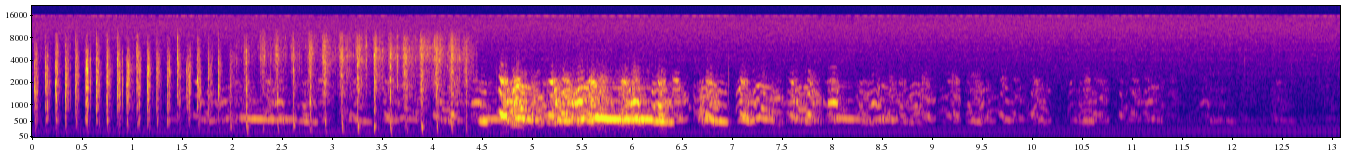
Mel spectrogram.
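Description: A fast, even patter of running footsteps, about eight steps a second, for the first four seconds or so. Then a pack of dogs barking and yelping, loudest just after they start and fading away toward the end.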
